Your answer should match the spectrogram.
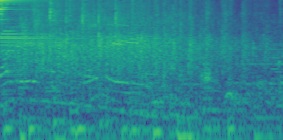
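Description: Crowd applause sound effect, a dense steady clapping, laid over background music with a steady low beat.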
